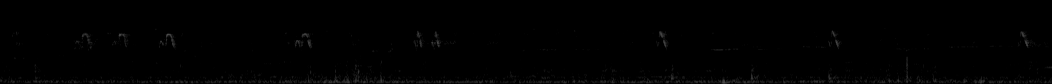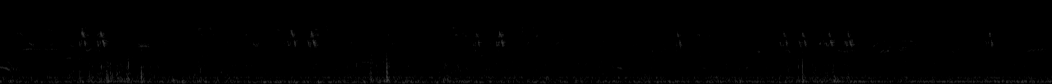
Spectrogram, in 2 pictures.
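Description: Faint, irregular short high chirps of small birds, dozens of them scattered throughout, over a faint low hum.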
